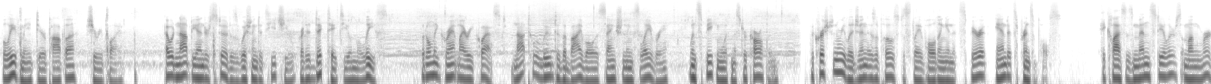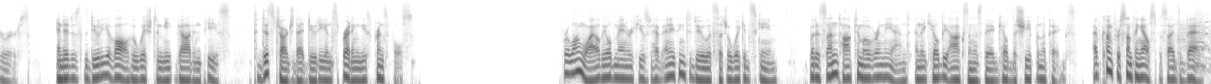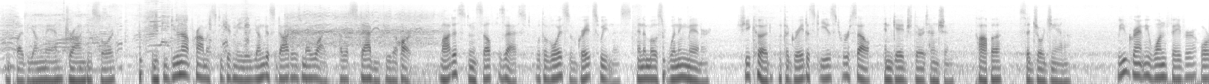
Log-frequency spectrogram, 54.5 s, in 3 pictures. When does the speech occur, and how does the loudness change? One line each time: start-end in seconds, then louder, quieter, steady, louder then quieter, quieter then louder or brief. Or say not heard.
0.0-24.4 steady
26.6-54.4 steady.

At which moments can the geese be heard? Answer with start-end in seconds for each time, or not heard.
35.8-43.1.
